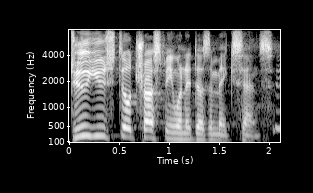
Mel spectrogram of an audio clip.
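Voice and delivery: ordinary talk, nothing marked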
